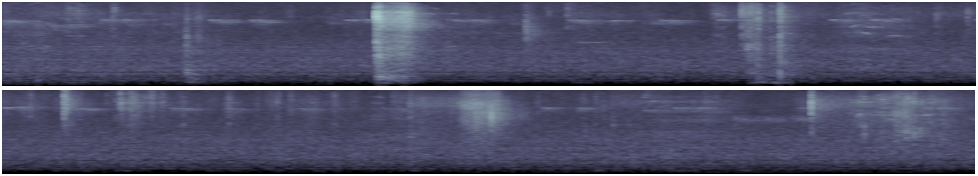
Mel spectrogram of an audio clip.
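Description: Quiet handling sounds of thin jute string being pulled and tied around the spoolette of a paper cylinder shell: a few brief swishes and rustles, the loudest about three seconds in, over steady room tone.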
